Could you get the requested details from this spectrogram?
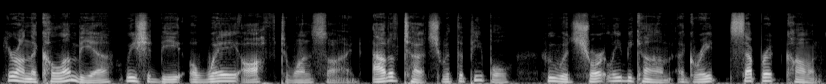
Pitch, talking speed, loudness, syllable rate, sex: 125 Hz, 190 wpm, -18 LUFS, 5.3 syllables/s, male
